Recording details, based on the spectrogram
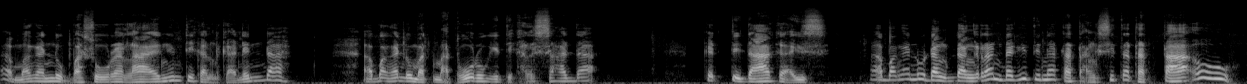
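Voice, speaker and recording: A middle-aged man with an Ilocano accent playing a resentful, grieving father in a radio drama, his voice husky. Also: on the high side, animated, measured pace, dry recording. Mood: anguished.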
